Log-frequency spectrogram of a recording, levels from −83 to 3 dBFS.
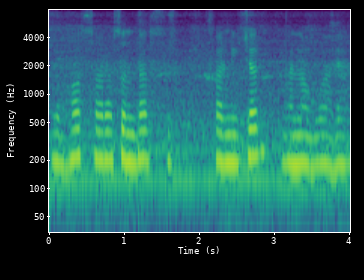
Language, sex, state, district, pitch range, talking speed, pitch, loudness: Hindi, female, Madhya Pradesh, Umaria, 175-200 Hz, 105 wpm, 185 Hz, -16 LUFS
